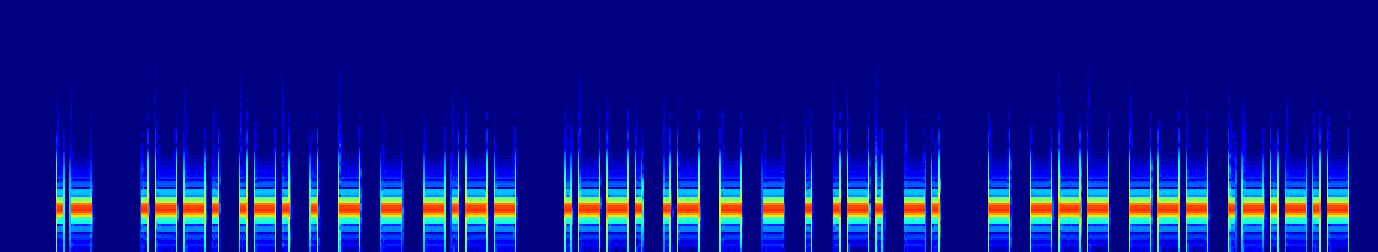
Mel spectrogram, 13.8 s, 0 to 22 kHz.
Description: Morse code, heard as a keyed tone, about 17 wpm, 700 Hz. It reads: A PRETTY PATTERN TOO.
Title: Sentences from Top 1000 Words 17wpm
